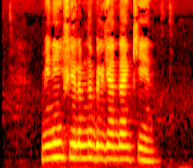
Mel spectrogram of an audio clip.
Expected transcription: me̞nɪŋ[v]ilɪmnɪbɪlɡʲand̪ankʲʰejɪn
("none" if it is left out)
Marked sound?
f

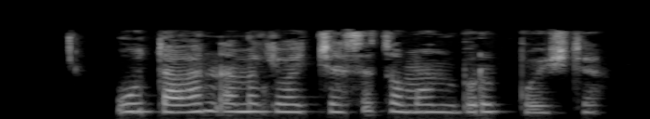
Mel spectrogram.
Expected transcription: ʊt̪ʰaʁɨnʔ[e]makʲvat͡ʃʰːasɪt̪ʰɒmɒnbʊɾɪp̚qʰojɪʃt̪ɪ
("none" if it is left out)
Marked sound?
a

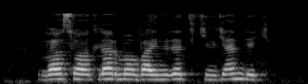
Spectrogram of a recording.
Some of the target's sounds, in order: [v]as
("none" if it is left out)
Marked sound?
v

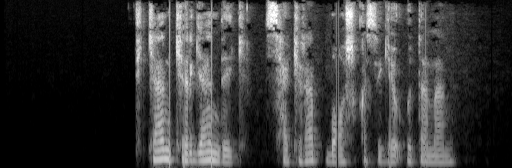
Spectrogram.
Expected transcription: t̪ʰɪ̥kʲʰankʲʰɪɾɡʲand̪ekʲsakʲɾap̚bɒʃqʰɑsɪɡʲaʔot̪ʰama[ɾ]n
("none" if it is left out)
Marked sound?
none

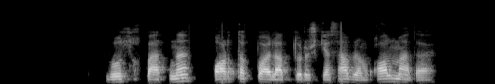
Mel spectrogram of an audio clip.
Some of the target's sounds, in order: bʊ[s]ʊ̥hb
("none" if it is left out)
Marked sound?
s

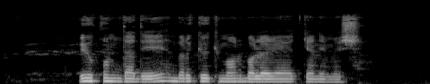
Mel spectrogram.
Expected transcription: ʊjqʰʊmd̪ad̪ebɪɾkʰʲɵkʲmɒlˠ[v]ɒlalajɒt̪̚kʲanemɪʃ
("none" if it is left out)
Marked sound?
b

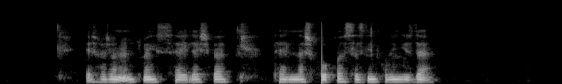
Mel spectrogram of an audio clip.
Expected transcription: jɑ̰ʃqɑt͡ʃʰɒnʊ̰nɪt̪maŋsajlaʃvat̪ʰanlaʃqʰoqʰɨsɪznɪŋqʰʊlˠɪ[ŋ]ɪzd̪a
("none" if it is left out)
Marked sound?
ŋ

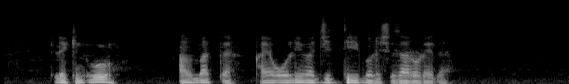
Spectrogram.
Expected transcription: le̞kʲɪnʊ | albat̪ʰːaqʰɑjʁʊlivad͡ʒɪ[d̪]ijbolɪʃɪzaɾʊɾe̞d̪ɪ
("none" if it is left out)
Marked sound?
d̪ː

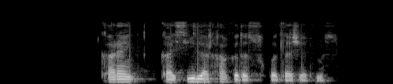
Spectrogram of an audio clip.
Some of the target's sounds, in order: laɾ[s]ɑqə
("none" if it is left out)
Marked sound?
χ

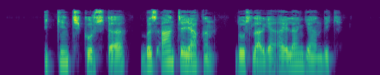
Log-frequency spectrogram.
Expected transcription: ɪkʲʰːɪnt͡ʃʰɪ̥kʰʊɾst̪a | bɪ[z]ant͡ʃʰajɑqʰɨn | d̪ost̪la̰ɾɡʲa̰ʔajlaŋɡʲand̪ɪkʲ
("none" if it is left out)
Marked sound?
z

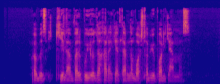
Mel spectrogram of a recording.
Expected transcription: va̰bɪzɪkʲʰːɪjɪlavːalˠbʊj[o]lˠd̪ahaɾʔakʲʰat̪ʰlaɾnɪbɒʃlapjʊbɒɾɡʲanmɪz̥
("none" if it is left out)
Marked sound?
o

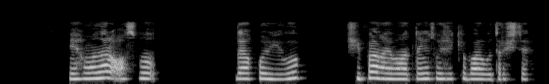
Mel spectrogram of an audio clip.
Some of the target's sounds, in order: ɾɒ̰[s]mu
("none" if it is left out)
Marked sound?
s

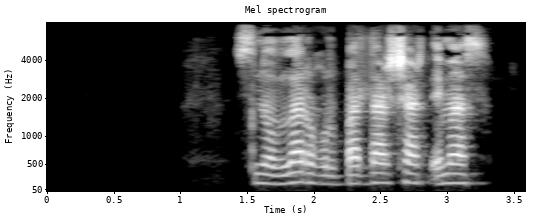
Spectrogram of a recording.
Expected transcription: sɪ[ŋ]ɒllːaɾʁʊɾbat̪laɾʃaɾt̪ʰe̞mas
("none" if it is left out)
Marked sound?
n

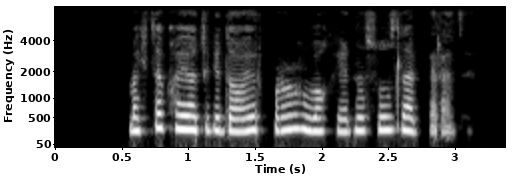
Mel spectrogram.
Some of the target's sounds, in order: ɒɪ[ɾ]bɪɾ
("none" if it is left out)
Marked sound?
ɾ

